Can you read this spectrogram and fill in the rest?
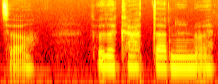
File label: "cadarn", Welsh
